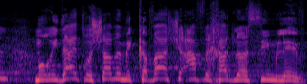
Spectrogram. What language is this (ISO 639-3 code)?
heb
